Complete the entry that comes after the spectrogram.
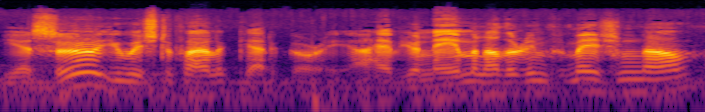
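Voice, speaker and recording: A sharp, officious robot clerk. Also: male voice, medium pitch, sing-song, very fast. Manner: formal, clipped bureaucratic phrasing. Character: polite officious robot clerk in science fiction radio play. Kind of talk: 1950s radio drama acting. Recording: noisy old 1950s radio recording.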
